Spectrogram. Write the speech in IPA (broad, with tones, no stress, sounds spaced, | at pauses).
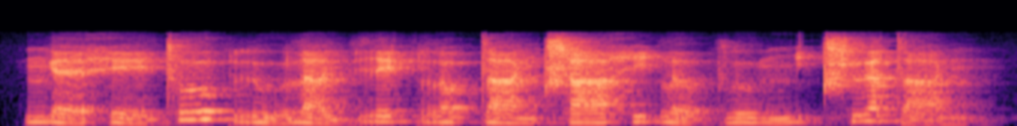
ŋ ɛː˩˦ h eː˩˦ tʰ oː˥˩ p r uː˩˦ l a˩˦ j p r e˥˩ ʔ p r ɔ˦˥ ʔ t aː˧ ŋ t͡ɕʰ aː˦˥ h i˥˩ ʔ l ɤː˨˩ p̚ k l uː˧ m ŋ i˥˩ ʔ t͡ɕʰ ɯ˥˩ a̯ t a˨˩ ŋ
